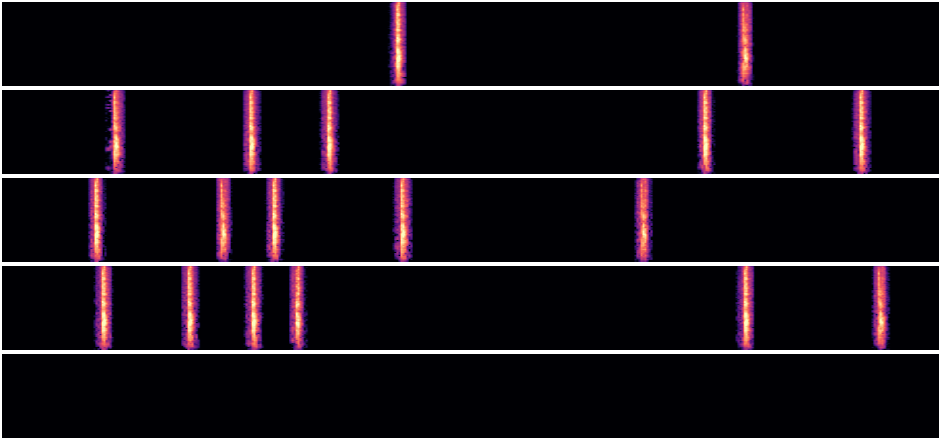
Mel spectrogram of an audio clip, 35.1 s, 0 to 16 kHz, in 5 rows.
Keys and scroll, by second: 17.9 ctrl+shift+c, 20.0 ctrl+v, 32.8 Left, 33.1 Left, 33.2 Left, 33.8 Left.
